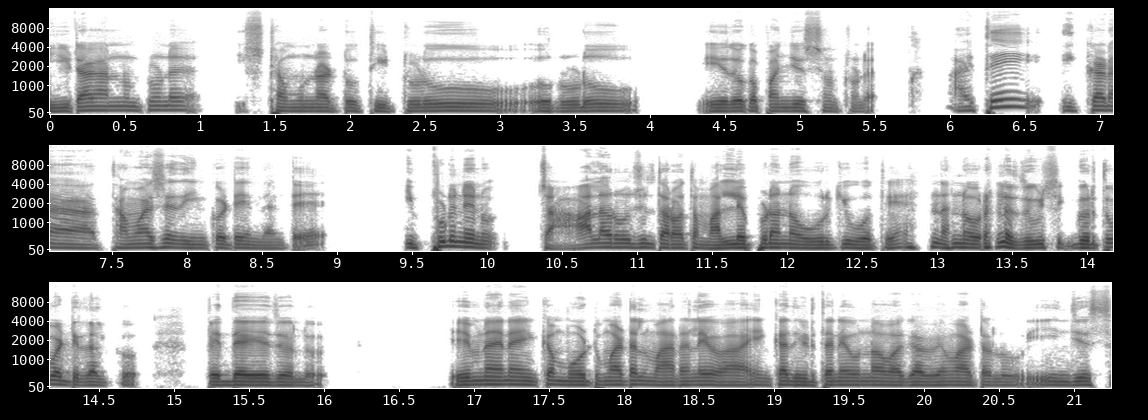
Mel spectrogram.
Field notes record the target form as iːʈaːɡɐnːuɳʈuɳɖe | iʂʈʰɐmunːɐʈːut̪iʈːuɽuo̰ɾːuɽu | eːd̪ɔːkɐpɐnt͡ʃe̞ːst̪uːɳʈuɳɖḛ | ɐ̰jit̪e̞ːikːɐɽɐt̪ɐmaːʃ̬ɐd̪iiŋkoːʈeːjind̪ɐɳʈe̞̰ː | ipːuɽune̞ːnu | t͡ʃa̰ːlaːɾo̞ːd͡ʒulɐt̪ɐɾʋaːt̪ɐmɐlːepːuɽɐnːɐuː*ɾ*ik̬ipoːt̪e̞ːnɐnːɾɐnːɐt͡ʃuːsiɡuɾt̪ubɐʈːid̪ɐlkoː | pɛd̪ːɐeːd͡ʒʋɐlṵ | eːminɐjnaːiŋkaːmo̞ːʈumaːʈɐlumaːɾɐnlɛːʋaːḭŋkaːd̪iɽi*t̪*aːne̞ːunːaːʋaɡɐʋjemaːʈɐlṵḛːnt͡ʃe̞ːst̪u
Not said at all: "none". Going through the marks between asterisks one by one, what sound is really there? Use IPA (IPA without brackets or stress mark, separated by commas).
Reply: ɾ, t̪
